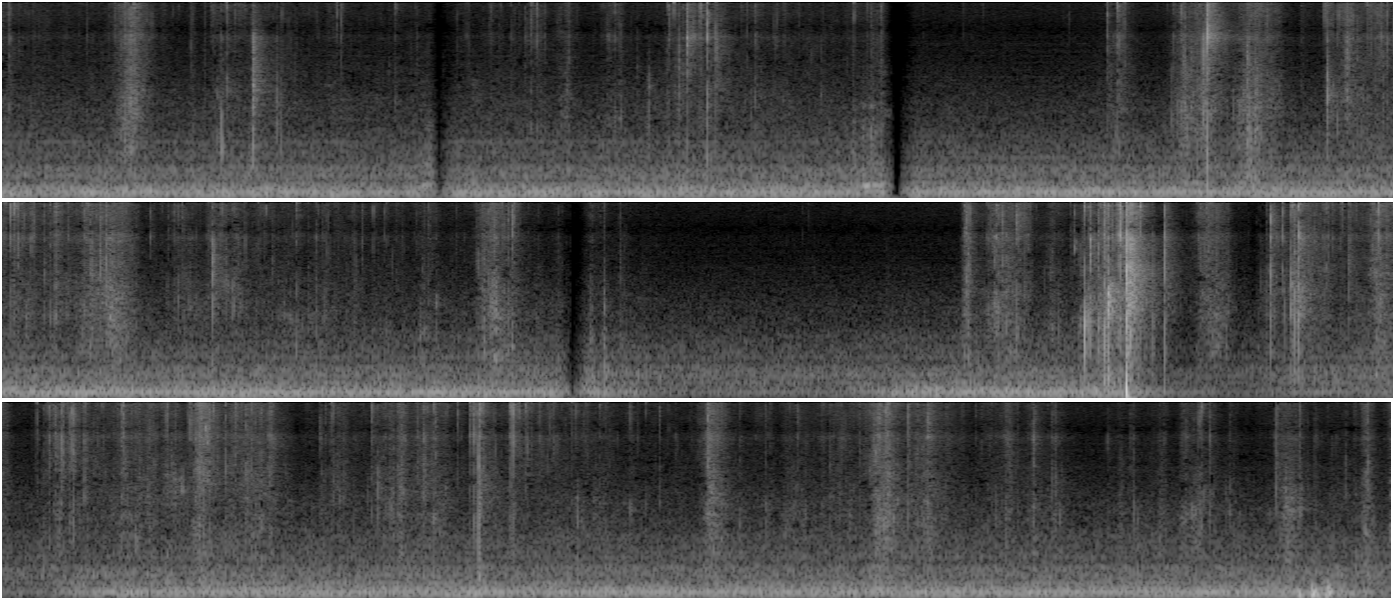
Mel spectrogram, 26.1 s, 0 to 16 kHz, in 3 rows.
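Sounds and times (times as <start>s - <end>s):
slime squeezed with crackling pops: 14.7s - 19.0s.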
